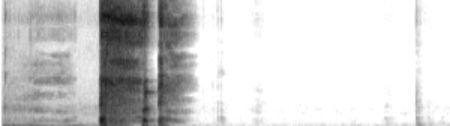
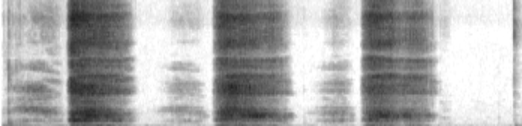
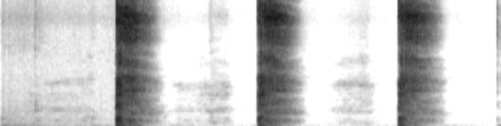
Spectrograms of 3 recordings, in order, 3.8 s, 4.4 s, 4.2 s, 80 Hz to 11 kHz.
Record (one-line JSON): {"cough_length": "3.8 s", "cough_amplitude": 32768, "cough_signal_mean_std_ratio": 0.31, "exhalation_length": "4.4 s", "exhalation_amplitude": 32768, "exhalation_signal_mean_std_ratio": 0.44, "three_cough_length": "4.2 s", "three_cough_amplitude": 32768, "three_cough_signal_mean_std_ratio": 0.35, "survey_phase": "beta (2021-08-13 to 2022-03-07)", "age": "65+", "gender": "Female", "wearing_mask": "No", "symptom_none": true, "symptom_onset": "4 days", "smoker_status": "Never smoked", "respiratory_condition_asthma": false, "respiratory_condition_other": false, "recruitment_source": "REACT", "submission_delay": "1 day", "covid_test_result": "Negative", "covid_test_method": "RT-qPCR"}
